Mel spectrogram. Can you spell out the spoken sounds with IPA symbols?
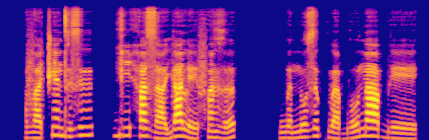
v a˨ t͡ʃ ɛ̃˦ d ɨ˧ z ɨ˦ | ɡ iː˦ h a˦ z aː˨ j a˦ l eː˨ f ã˧ ɣ ə˨˦ | w ə˨ n o˧ z ə˦ kʷ aː˨ b oː˨˦ n aː˦ b eː˨

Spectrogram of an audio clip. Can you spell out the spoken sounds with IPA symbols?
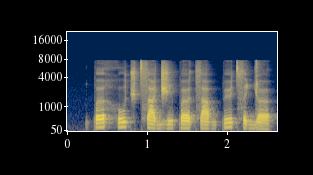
p ə h u t͡ʃ t͡s a d͡ʒ i p œ t͡s a b p y t͡s ə ɟ œ

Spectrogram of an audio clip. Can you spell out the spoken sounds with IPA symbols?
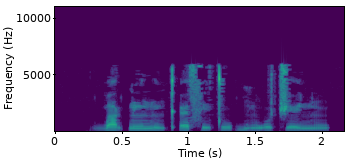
ɡ͡b a˦ k͡p ĩ˦ n ĩ˨ kʼ ɛ˦ s i˨ t uː˦ ɡ͡b ĩ˨ w ʊ˦ t͡ʃ eː˦ ɲ ũ˨

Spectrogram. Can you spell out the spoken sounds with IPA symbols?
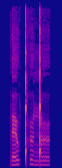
ɾ ɛ u̯ ǃʰ ɵ ŋ͡ǃ ɵ

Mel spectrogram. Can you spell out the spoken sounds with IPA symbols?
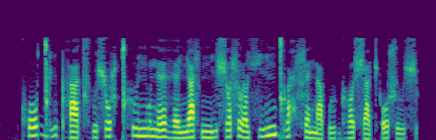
kʰ o˨˥ ɡ͡ǀ i˩˧˩ pʰ a˩ t͡sʰ ɯ˩ ʃ o˧ ɬ ǀʰ ɯ˧ ɲ u˧ n ɛ˩˧˩ ɦ ɛ˩ ɲ a˩˧˩ ɬ ɲ i˩˧˩ ʃ ʌ˨˥ ɬ l ʌ˩˧˩ ç i˨˥ ɲ ɡ͡ǀ ɯ˨˥ ħ ɬ ɛ˧ n a˩ p ɯ˩˧˩ ɡʱ ʌ˧ ʃ a˩ t͡ʃʼ o˨˥ s ɯ˩ ʃ

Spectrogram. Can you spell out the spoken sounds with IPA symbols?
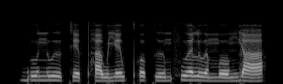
b uː˧ n ʋ ɯː˧˩ k e˩ pʰ a˩ w j e˧˥ w pʰ o˧˩ k ɯː˩˧ m f u˧ ə̯ l u˩ ə̯ m oː˩˧ ŋ j a˩˧

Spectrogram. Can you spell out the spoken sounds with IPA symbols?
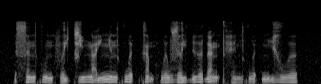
s ə˨˦ n k u˧˩ n f ə˧˩ j t͡ɕ i˧ ŋ a̰˧˥ j ɲ ə˧ n k w ə˦˥ t̚ k a̰˧˨ m h w ə˧ w z ə˧ j ɗ ɨ˧ ə̯ ɗ a̰˧˨ ŋ t̪ʰ ɛ̤˨˩ n k w ə˨˩ t̚ ɲ ḭ˧˥ ɣ u˧ ə̯

